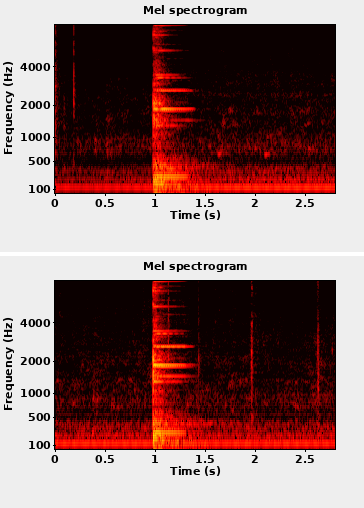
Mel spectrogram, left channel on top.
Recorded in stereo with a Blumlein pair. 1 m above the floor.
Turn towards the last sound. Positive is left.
turn(degrees=-25)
